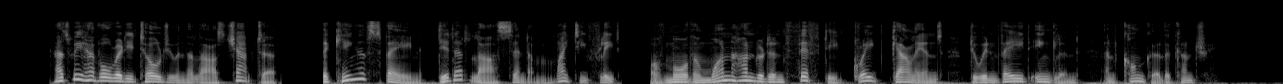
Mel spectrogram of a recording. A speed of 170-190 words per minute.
Yes: average, 175 wpm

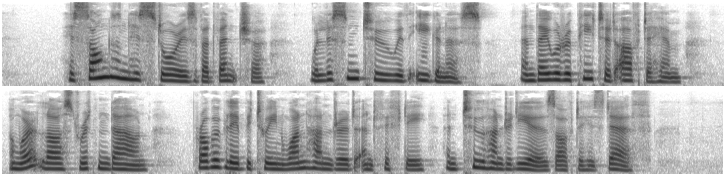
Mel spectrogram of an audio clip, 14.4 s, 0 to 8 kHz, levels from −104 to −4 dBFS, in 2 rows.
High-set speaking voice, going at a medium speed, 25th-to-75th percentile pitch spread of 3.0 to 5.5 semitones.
Yes: high, 195 Hz; average, 155 wpm; average, 4.6 semitones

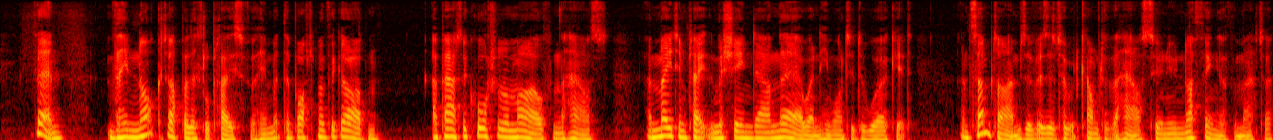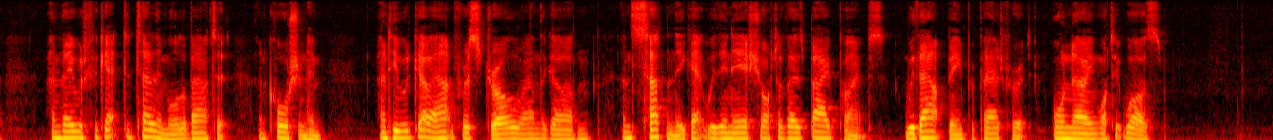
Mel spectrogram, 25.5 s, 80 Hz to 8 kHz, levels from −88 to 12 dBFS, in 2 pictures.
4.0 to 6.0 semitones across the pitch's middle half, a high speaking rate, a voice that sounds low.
Yes: average, 4.5 semitones; fast, 220 wpm; low, 120 Hz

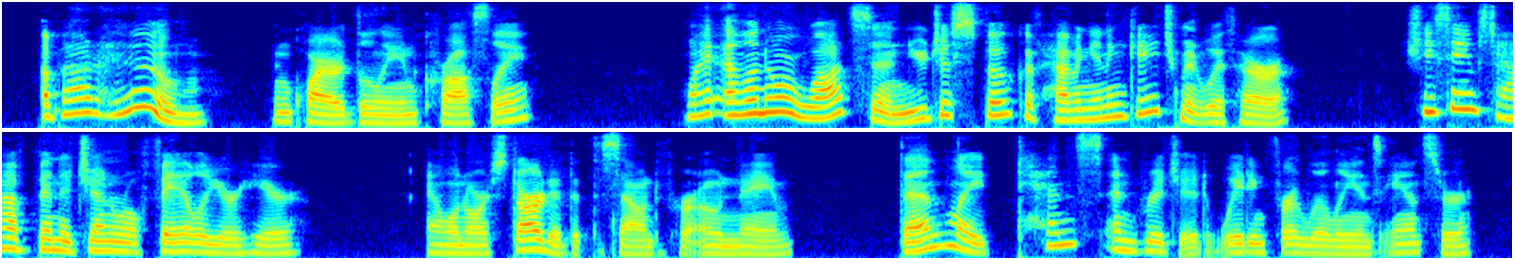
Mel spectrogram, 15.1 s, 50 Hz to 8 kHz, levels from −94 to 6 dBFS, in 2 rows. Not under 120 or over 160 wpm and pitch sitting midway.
No: average, 175 wpm; medium, 165 Hz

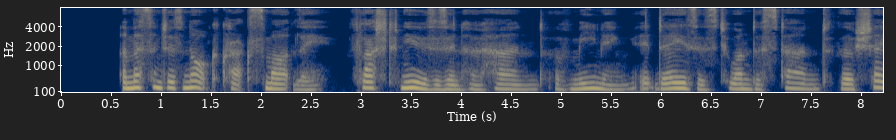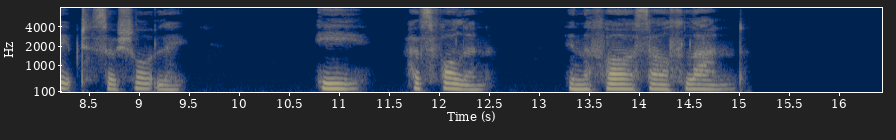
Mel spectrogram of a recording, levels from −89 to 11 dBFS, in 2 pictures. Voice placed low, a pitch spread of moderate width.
No: medium, 175 Hz; average, 3.0 semitones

